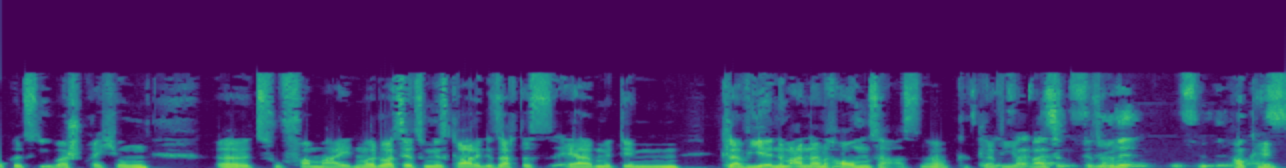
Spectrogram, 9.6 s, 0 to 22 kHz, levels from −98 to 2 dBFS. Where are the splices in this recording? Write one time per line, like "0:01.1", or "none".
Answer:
none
